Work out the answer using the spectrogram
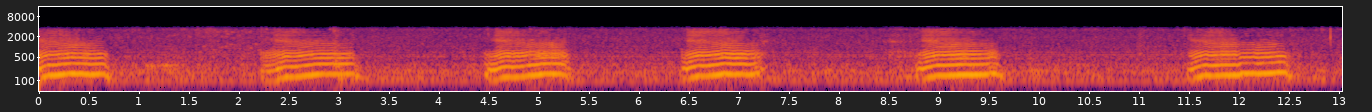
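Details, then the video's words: A Shar Pei and Corgi cross dog snores in its sleep, giving deep, buzzy, voiced snorts roughly every two seconds in a steady breathing rhythm, with soft airy noise in the gaps. "shar pei / corgi snoring"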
